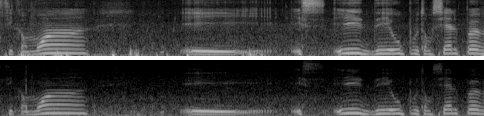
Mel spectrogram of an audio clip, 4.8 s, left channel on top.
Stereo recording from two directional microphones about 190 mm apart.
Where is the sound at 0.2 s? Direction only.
25° left (ahead or behind).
